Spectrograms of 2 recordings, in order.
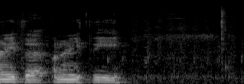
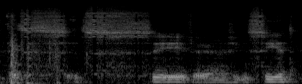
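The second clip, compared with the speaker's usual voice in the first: whispering; 16 dB quieter, slower than usual. Real, not acted. Leans close to the camera.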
